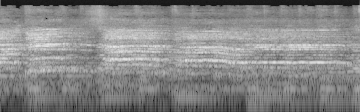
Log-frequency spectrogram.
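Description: A family choir of men, women and children singing a Romanian Christian hymn together in long held notes, accompanied by piano accordions and an acoustic guitar.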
